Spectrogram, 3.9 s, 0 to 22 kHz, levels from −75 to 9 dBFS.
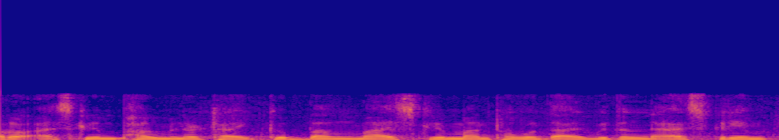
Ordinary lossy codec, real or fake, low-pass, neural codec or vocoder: none; fake; 7.2 kHz; codec, 16 kHz, 1.1 kbps, Voila-Tokenizer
